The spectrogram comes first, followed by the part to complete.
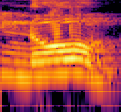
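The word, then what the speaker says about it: gnome: Silent है यहां पर देखिए नोम यहां पे जी लिखा हुआ है सामने लेकिन हमें केवल इसे नोम पढ़ना है जी को नहीं पढ़ना है यह आपका जी का नियम।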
